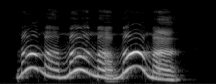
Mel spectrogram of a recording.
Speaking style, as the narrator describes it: chirped Philip

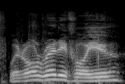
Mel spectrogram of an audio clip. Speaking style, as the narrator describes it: shouted Captain Nancy to the open moorland

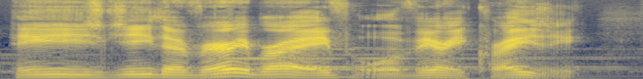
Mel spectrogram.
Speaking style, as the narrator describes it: growled a lion

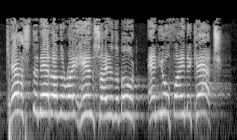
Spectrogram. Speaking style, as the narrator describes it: The stranger yells out again to them

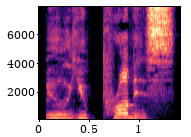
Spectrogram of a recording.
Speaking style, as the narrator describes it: with a pleading fear and confusion

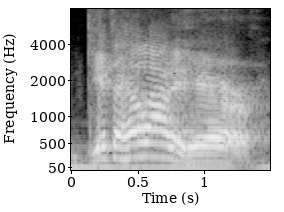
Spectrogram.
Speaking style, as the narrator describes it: Linder actually shouted

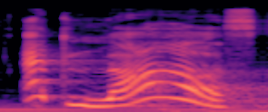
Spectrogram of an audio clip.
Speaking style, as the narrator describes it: the queen exclaimed

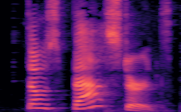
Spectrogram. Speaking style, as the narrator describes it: exclaimed Lisa

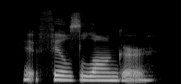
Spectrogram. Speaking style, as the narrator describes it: mumbled

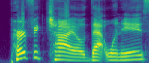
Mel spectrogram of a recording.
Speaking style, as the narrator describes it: he said

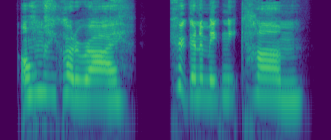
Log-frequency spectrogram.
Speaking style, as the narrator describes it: Scarlett moaned

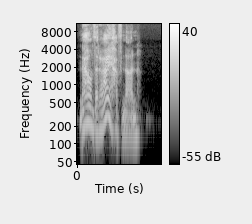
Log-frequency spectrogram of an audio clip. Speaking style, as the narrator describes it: said the Raja with a sigh

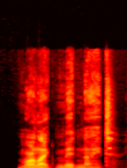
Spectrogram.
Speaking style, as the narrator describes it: he muttered

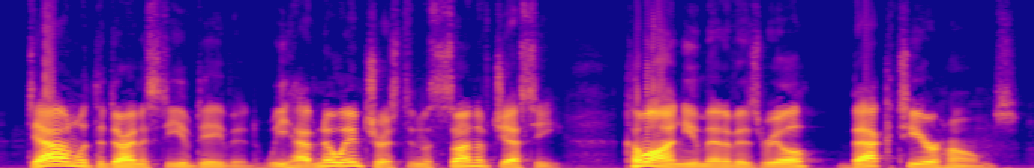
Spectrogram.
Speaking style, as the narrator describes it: began to shout

